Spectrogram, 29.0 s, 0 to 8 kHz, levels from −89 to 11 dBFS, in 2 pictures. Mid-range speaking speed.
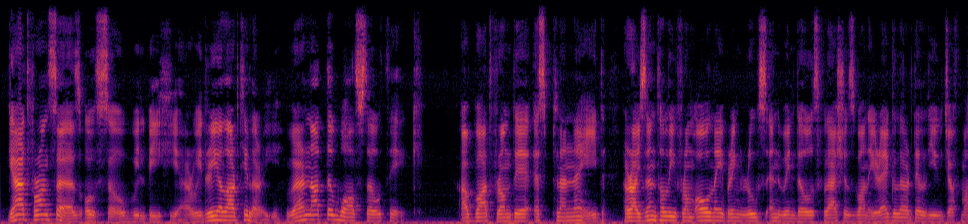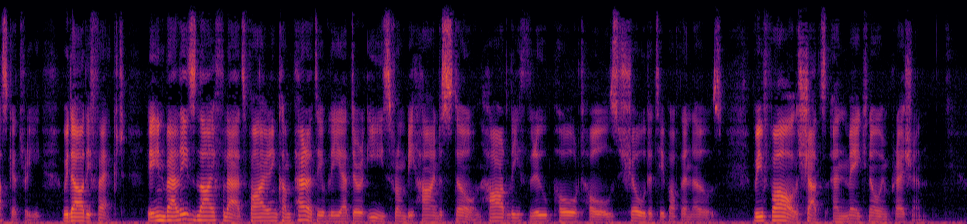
No: slow, 130 wpm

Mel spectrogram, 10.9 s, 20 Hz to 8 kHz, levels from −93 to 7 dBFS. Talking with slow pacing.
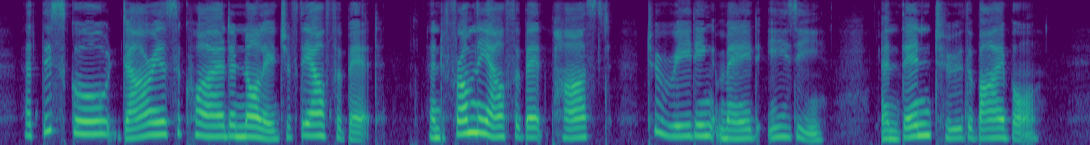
Yes: slow, 130 wpm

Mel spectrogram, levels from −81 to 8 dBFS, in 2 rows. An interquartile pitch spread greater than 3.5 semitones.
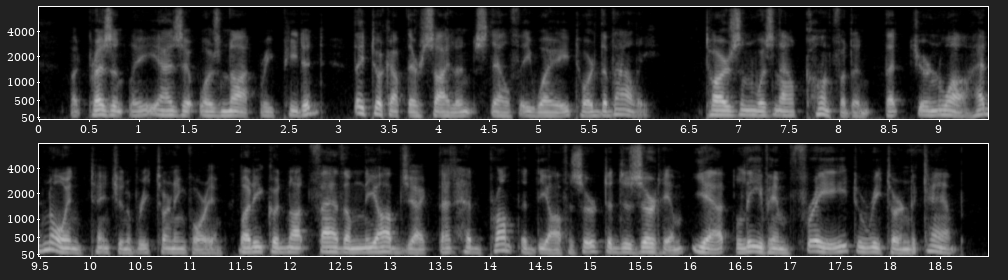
No: average, 3.1 semitones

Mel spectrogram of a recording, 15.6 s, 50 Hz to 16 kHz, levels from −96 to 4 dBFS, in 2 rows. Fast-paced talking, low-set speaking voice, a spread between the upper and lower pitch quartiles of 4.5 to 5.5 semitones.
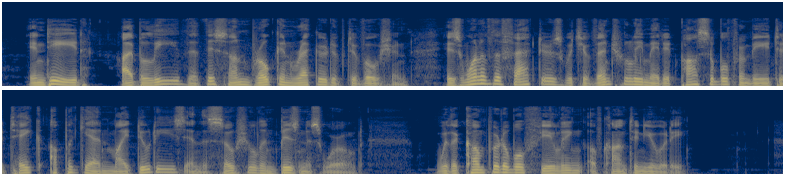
No: average, 150 wpm; low, 105 Hz; average, 4.8 semitones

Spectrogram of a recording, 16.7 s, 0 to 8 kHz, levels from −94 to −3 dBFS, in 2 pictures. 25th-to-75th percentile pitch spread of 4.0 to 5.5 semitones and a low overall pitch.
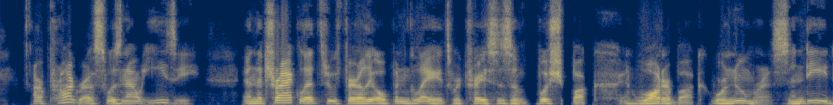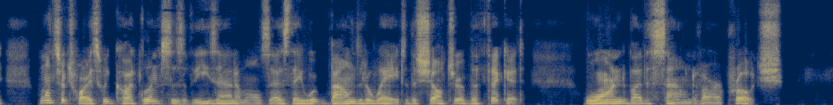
No: average, 3.1 semitones; low, 130 Hz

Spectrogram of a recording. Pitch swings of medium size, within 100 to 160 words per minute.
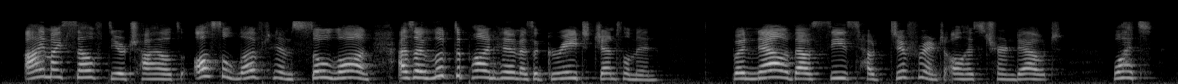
Yes: average, 3.9 semitones; average, 150 wpm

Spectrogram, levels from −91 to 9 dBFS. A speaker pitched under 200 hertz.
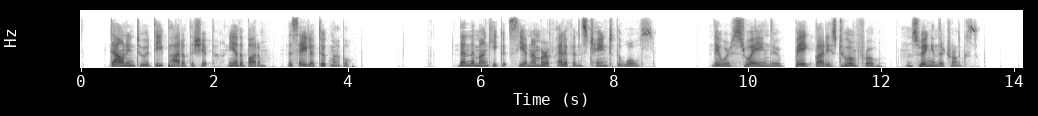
No: high, 205 Hz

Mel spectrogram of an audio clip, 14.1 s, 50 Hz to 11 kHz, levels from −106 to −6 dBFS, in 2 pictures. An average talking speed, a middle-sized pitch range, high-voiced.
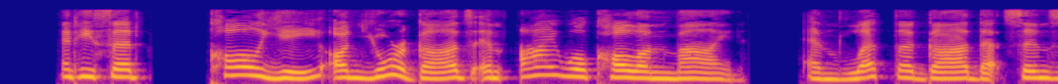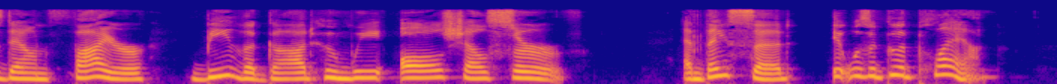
Yes: average, 160 wpm; average, 4.0 semitones; high, 225 Hz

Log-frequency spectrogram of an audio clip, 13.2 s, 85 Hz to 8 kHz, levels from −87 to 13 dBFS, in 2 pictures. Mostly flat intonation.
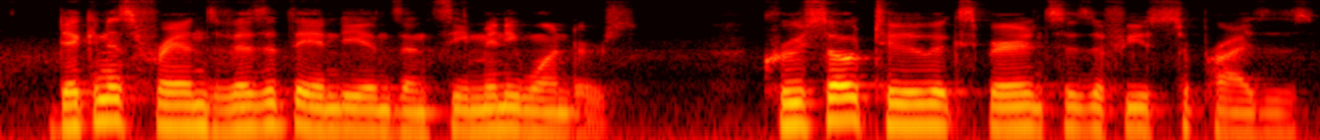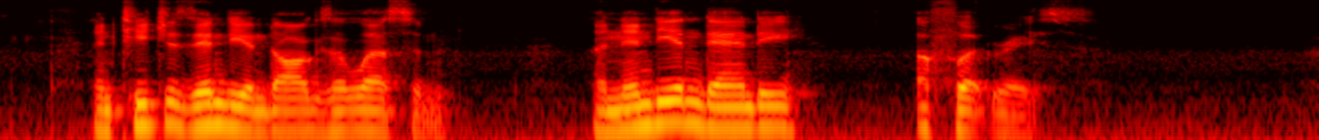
No: average, 3.4 semitones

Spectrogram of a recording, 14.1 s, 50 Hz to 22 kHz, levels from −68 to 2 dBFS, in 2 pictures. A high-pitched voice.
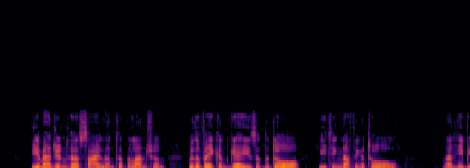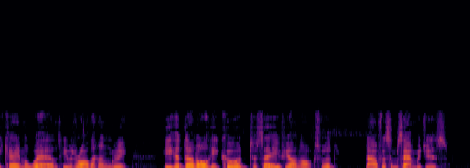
No: medium, 140 Hz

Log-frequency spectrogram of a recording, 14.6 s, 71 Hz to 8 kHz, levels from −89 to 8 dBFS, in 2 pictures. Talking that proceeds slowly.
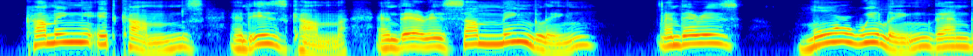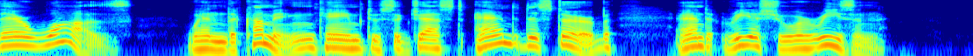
Yes: slow, 125 wpm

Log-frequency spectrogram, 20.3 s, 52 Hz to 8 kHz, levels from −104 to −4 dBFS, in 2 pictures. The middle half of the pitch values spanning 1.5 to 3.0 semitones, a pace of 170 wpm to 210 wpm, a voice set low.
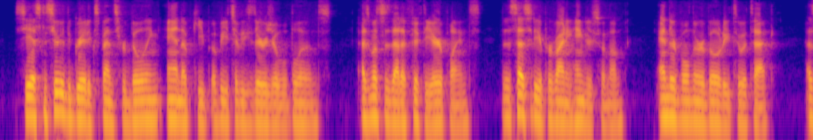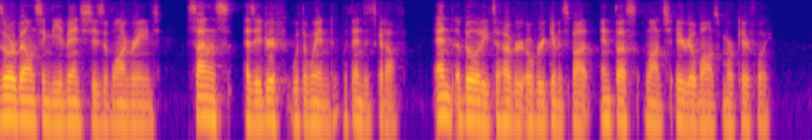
Yes: narrow, 2.4 semitones; average, 200 wpm; low, 100 Hz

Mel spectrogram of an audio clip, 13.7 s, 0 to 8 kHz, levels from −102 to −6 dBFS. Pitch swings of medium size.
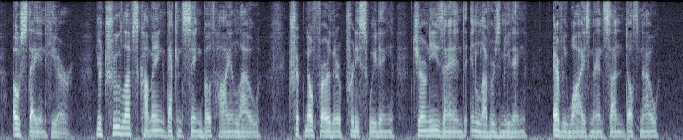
No: narrow, 2.0 semitones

